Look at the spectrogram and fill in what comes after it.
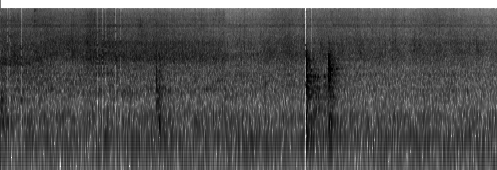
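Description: Onion-spice masala with freshly added tomato purée sizzling in mustard oil in a nonstick kadai as it is stirred with a plastic spatula. A few sharp knocks of the spatula on the pan, one about three seconds in and two close together about six seconds in.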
